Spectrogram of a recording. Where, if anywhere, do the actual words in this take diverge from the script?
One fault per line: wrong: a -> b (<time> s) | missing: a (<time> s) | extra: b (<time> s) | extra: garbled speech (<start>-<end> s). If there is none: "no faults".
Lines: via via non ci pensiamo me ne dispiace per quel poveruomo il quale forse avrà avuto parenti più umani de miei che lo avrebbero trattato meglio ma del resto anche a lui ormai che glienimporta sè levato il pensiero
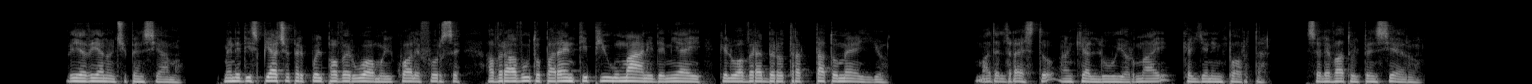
no faults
